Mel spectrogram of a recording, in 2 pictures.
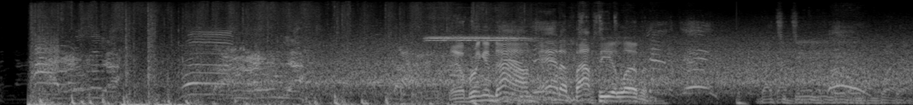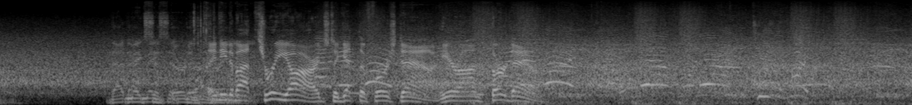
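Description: A large crowd cheers and roars steadily in a stadium.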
